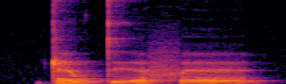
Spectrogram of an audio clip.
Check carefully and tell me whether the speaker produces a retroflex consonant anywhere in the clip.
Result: yes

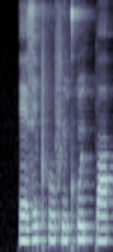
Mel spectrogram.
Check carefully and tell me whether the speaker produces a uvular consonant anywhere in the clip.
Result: no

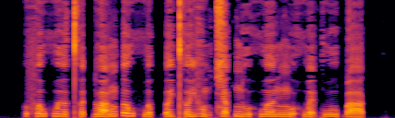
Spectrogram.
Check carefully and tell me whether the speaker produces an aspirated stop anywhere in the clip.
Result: yes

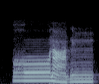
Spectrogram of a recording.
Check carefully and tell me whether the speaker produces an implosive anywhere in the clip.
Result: yes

